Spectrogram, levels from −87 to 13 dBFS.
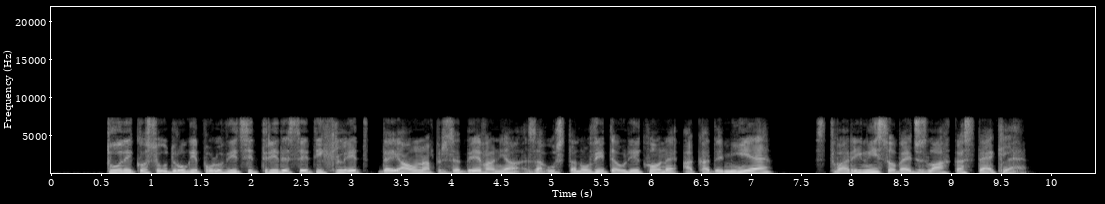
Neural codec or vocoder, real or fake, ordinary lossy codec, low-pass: codec, 16 kHz, 4 kbps, FunCodec, trained on LibriTTS, 50 frames a second; fake; none; 7.2 kHz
